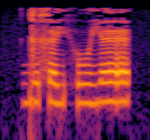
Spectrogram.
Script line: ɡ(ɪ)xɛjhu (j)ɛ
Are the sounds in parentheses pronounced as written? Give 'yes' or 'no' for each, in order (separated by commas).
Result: yes, yes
